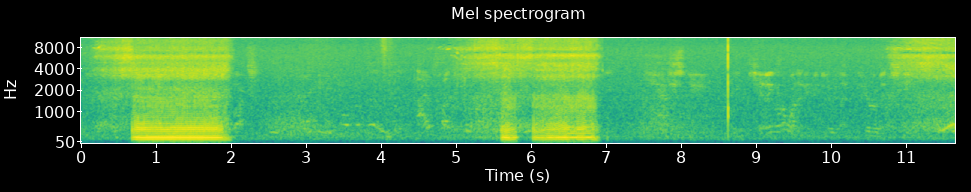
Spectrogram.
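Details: Two loud, buzzing, vibrating snores separated by a quiet pause; snoring during sleep.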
